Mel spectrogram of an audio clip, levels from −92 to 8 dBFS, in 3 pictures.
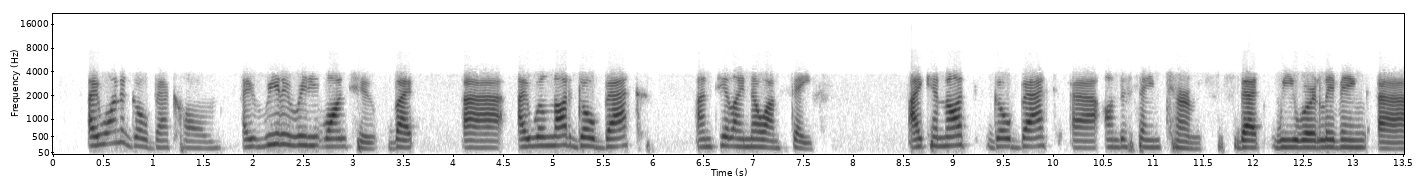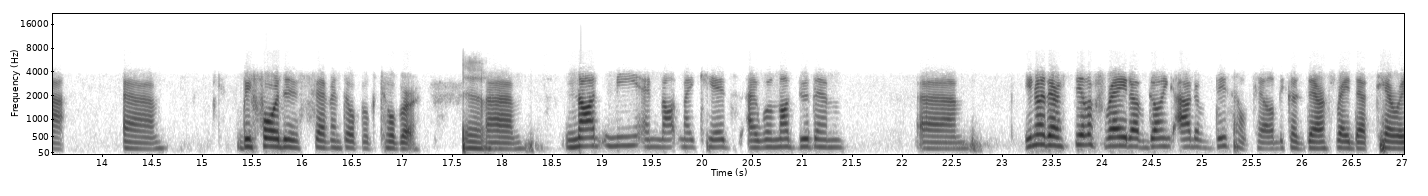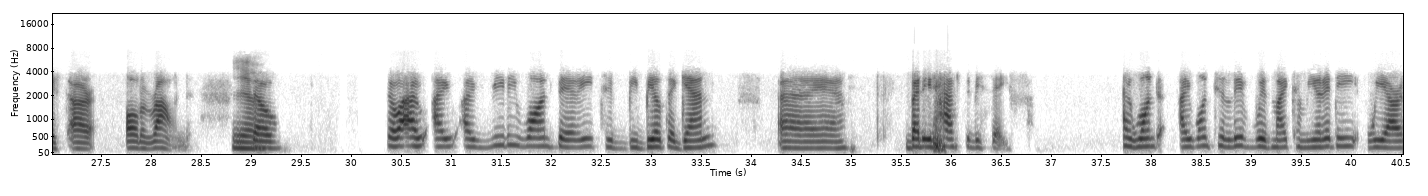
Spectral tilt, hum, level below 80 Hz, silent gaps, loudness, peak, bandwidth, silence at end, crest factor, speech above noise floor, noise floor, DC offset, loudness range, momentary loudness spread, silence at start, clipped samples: -7.5 dB/octave; none; -70 dBFS; none; -20 LUFS; 0 dBFS; 6 kHz; 0 s; 20 dB; 58 dB; -78 dBFS; under 0.1%; 4 LU; 14 LU; 0.35 s; under 0.1%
